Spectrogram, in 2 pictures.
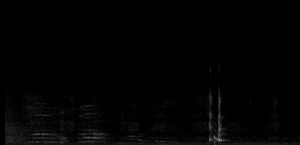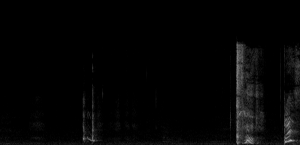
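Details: One-week-old baby with hiccups: coos, then sudden sharp isolated catches of breath every few seconds, each a brief jolt.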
